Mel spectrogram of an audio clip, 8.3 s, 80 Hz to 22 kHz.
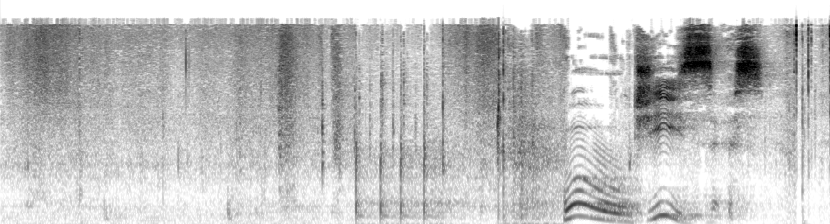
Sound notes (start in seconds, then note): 3.4 slamming door; 3.5 knocking on door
